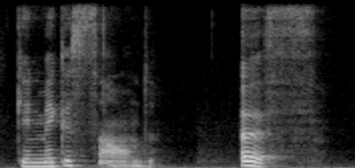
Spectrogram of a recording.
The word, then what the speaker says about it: œuf: One or more letters can make a sound: “Œuf” (Egg) Four letters Two sounds [ɶ] [f] “Œuf” (Egg) “Quand” (When)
